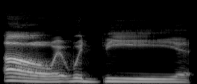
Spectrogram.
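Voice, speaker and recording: A man hosting a casual comedy interview in a halting, stammering, agreeable way. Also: mid-range voice, sharp tone, clean tone. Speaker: interviewer and host.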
